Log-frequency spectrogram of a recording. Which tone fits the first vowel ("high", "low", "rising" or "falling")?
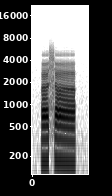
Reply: high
